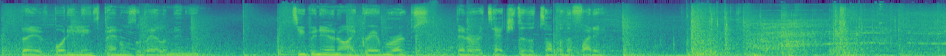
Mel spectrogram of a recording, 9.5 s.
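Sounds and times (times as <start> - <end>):
speech: 0.2 - 2.2, 2.9 - 6.4
walls being battered and breaking: 6.2 - 9.3.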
